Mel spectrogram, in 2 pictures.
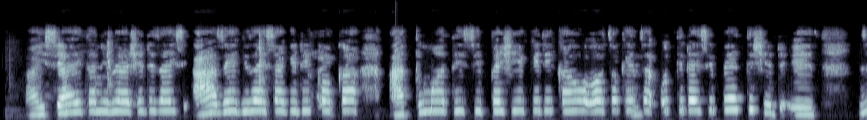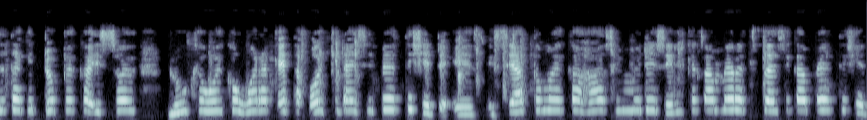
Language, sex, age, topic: Gamo, female, 25-35, government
